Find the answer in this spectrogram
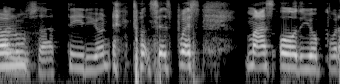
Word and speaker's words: Tyrion: Y con Tyron, Con Tyrion, Tyrion. Ay, porque yo no pronuncio bien las cosas.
